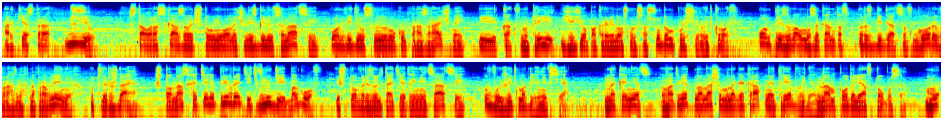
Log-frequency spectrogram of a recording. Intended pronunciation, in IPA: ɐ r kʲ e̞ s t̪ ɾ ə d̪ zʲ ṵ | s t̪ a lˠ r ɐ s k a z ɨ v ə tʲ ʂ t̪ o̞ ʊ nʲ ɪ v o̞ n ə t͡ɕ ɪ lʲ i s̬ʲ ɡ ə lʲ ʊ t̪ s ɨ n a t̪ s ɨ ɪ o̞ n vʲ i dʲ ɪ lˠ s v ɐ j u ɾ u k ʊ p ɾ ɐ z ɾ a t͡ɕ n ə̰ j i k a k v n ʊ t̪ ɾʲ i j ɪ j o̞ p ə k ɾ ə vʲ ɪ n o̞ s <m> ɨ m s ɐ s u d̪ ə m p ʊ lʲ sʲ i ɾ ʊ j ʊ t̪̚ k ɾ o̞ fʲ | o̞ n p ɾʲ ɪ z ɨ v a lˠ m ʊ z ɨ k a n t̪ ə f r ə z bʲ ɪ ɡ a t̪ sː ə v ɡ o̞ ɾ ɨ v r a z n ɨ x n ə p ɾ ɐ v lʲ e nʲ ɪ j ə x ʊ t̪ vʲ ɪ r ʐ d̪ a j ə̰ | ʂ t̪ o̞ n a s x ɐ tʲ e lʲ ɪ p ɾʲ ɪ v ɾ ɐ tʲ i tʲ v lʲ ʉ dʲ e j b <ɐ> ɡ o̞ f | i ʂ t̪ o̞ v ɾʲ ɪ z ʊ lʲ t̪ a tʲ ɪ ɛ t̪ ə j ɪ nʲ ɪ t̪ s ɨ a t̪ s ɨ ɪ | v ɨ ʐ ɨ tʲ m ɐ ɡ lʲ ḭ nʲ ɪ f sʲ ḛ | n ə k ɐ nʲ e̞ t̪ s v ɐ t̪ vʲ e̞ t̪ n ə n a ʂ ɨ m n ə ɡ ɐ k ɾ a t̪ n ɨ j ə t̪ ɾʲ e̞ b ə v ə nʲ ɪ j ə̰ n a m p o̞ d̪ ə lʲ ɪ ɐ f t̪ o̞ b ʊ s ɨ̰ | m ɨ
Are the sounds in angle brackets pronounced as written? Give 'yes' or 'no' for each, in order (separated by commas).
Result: no, yes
